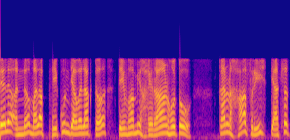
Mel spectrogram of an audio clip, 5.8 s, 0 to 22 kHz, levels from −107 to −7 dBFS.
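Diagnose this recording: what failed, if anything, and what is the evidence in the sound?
VoIP packet loss concealed by the speech codec, at the network stage: at 0.97 to 1.06 s, before "द्यावं लागतं तेव्हा मी", and at 2.89 to 3.07 s, after them. About 60 ms was lost each time, which fits three 20 ms frames. The Speex decoder extended its last pitch with falling gain, so a spectrogram shows frozen, fading harmonic stripes.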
